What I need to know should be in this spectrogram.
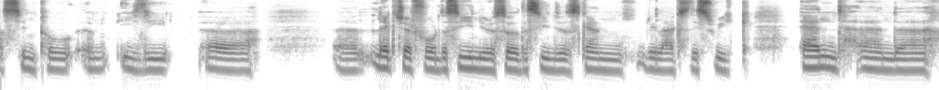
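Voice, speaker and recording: A middle-aged man whose first language is Arabic walks through an informal lecture, stopping often on ums and uhs and restarting his sentences. His voice is mellow and relaxed, sitting at an ordinary pitch for a man. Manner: hesitant, many fillers and restarts. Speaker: radiation oncology lecturer.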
